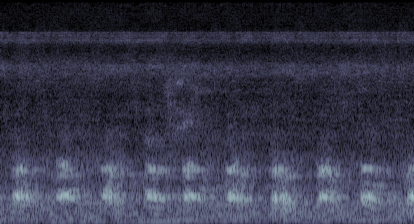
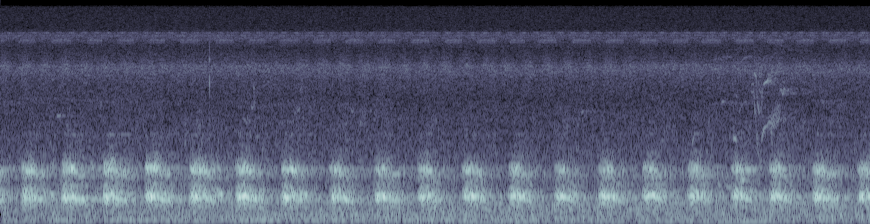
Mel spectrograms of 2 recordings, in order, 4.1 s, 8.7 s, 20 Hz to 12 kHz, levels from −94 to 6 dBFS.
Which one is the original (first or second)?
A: second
